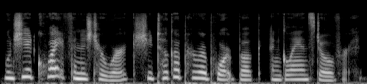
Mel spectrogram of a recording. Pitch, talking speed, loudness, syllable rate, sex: 255 Hz, 280 wpm, -18 LUFS, 6.7 syllables/s, female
